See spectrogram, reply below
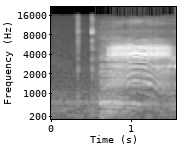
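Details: White-tipped plantcutter in Córdoba, Argentina, feeding on fruits, gives a single drawn-out, nasal, buzzy bleat lasting under a second after two faint clicks. This characteristic song, like a small sheep's, earns it the local name "ovejitas".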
